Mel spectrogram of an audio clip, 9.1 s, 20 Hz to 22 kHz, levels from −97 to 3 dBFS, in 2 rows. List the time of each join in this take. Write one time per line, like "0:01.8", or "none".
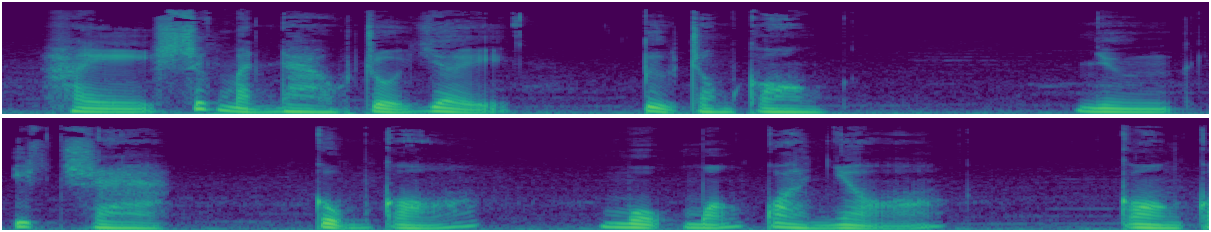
none

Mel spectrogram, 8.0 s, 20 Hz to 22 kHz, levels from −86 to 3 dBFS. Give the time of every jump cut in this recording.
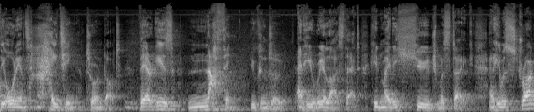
0:04.4
0:06.2

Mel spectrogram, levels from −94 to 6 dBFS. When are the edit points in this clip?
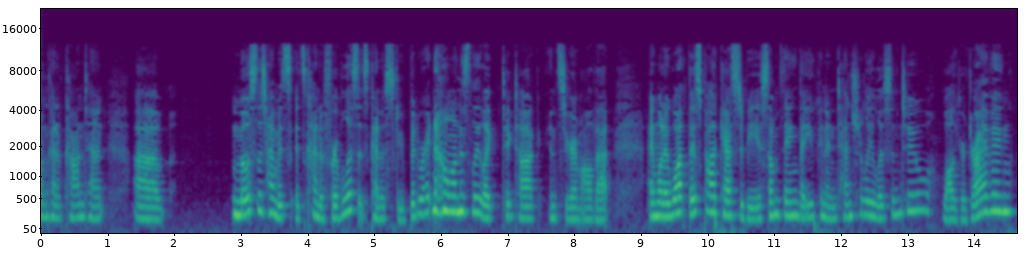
none

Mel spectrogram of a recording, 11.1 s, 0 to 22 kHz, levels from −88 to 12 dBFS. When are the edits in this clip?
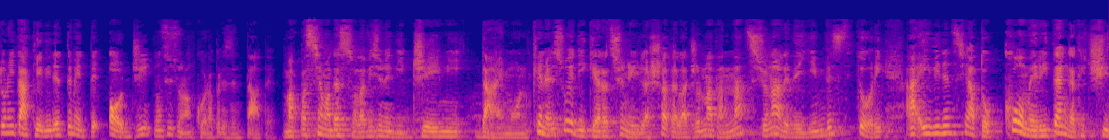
0:05.3

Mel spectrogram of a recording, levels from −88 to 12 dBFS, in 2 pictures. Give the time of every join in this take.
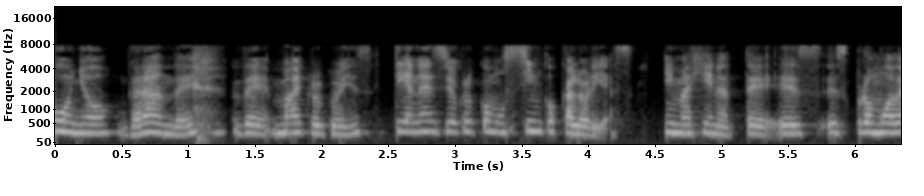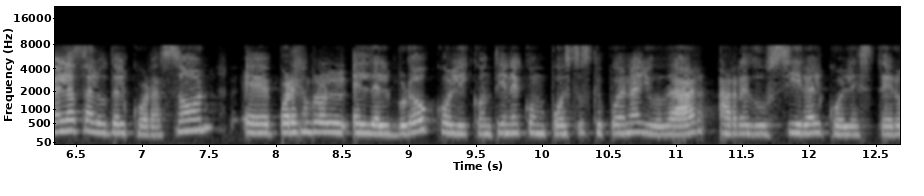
0:05.9

